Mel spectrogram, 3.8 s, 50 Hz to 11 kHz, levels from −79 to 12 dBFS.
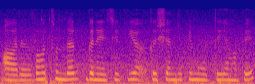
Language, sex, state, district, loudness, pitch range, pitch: Hindi, female, Punjab, Pathankot, -15 LUFS, 220-240 Hz, 235 Hz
